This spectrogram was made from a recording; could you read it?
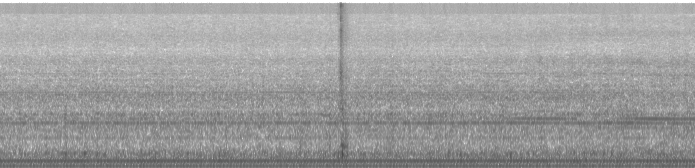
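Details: Generac standby generator started by switching the utility service disconnect off, transferring power: quiet, steady low drone with no surging or knocking; running smoothly under the test, normal.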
